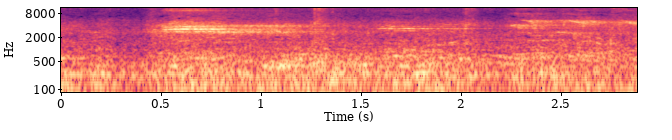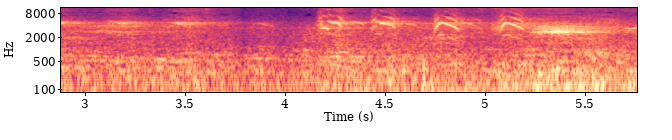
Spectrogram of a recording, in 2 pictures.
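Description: Small birds chirping, with a quick run of short falling chirps about four seconds in, over faint background noise.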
